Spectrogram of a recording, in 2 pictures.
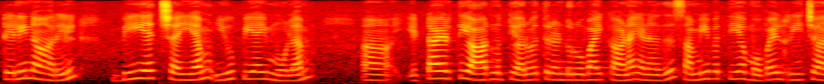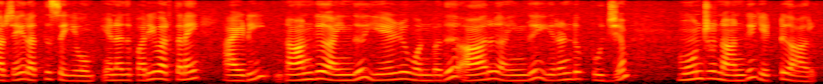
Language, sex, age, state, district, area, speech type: Tamil, female, 45-60, Tamil Nadu, Chengalpattu, rural, read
